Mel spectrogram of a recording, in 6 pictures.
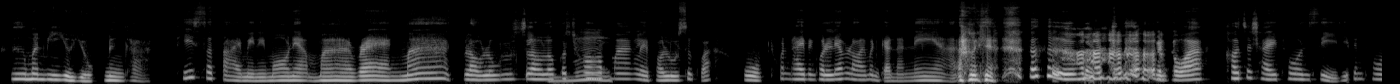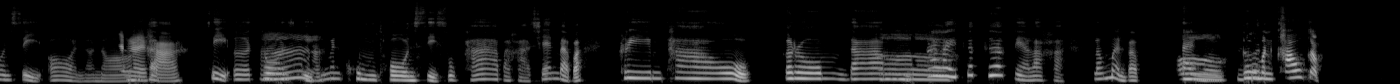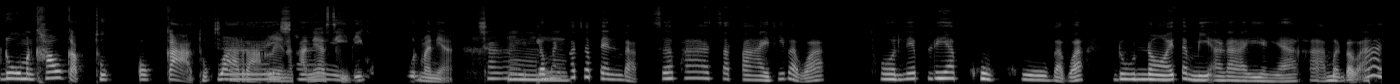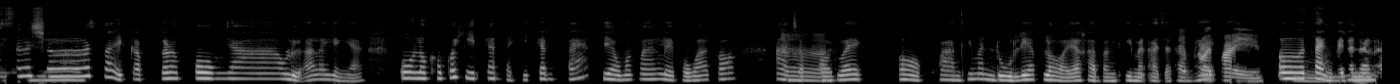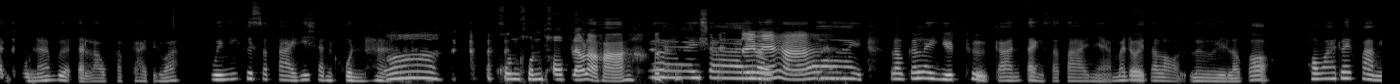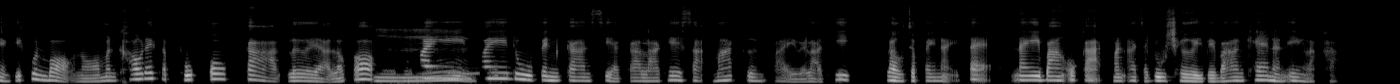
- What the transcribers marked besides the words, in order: laugh; laughing while speaking: "อะไรเงี้ย"; chuckle; in English: "Cool Cool"; laugh; chuckle
- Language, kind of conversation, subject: Thai, podcast, คุณคิดว่าเราควรแต่งตัวตามกระแสแฟชั่นหรือยึดสไตล์ของตัวเองมากกว่ากัน?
